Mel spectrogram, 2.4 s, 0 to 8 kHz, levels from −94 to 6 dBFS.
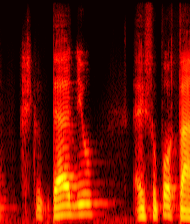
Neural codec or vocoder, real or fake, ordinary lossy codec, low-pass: codec, 16 kHz, 0.5 kbps, X-Codec, HuBERT features, trained on balanced general audio; fake; none; none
